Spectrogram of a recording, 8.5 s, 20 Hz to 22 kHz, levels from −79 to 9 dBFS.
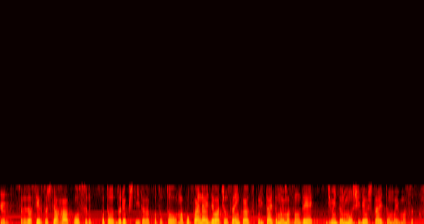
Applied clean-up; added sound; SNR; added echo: none; Siren; 20 dB; none.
